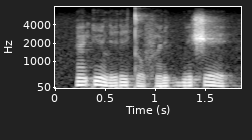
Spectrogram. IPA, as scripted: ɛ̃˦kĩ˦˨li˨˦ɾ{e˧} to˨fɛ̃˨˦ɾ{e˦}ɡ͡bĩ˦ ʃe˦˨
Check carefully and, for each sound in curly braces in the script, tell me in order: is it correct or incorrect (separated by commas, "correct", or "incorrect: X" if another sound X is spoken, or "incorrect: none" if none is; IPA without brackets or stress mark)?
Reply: incorrect: i˧, incorrect: i˦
